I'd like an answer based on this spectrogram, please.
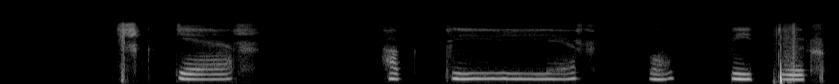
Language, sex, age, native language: Icelandic, female, 8, Spanish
